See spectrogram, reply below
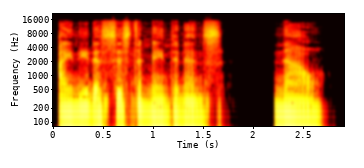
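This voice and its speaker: A woman's voice: deep voice, slow pace, mellow, dry recording. Woman narrator as villainess: wealthy Filipino stepmother, bossy, hot-tempered, clipped commands, dry audio-story recording. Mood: furious, commanding. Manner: curt, bossy. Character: rich, imperious villainous stepmother, angry and commanding.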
